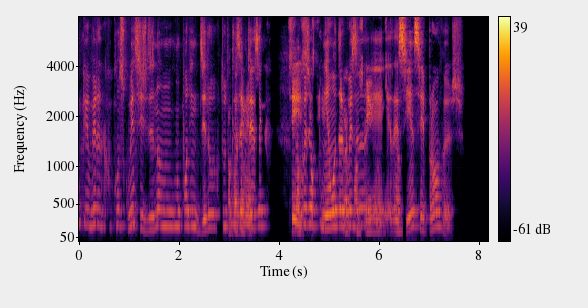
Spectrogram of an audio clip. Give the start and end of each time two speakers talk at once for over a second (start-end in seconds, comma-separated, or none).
4.3-6.4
